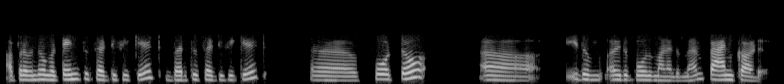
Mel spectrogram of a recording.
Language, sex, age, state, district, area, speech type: Tamil, female, 18-30, Tamil Nadu, Sivaganga, rural, conversation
